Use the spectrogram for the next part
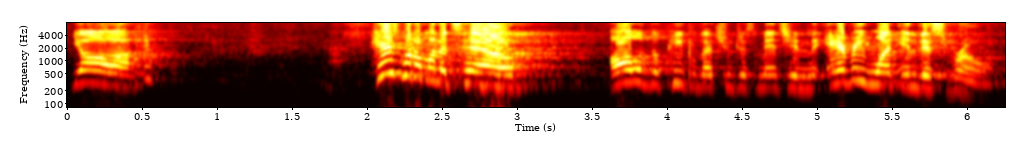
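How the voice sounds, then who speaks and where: A woman's voice: sits high, lively intonation, moderate pace, fairly bright tone. A young woman speaking as a youth advocate on a panel, earnest, plainspoken and emphatic. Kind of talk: impassioned personal speech. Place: conference hall with audience. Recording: reverberant conference hall, audience murmur.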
